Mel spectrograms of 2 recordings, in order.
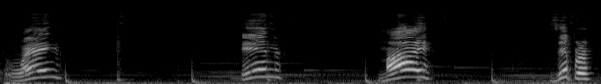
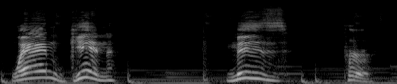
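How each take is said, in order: First: Each word is said separately with pauses. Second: The sounds are regrouped into odd syllables. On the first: "We'll just say it" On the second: "We'll mispronounce it"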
